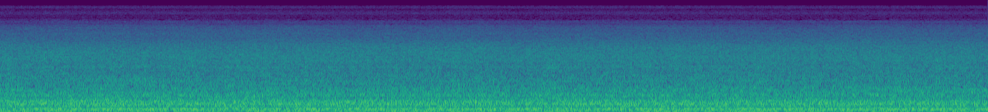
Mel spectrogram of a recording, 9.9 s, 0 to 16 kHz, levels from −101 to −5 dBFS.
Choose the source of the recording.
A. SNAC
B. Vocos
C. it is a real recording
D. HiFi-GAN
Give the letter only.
B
